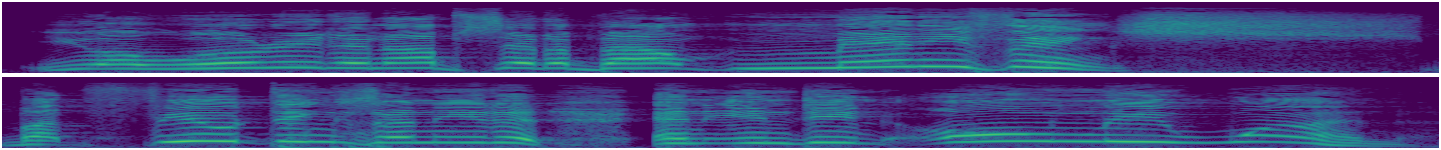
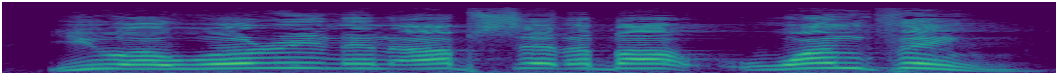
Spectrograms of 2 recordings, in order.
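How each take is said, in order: First: "many" stressed, loud, high and slow; slow down and hit "many"; correct version. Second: "one" stressed in "about one thing", loud and high; wrong version. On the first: Preacher reads the right scripture to the congregation, stressing "many". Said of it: "Read the scripture". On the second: Preacher quotes the wrong version for the congregation, stressing "one". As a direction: lean on "one" as the wrong word. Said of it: "No, you didn't hear properly". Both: Shown as a demonstration.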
